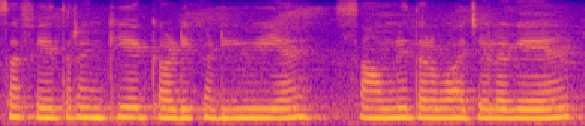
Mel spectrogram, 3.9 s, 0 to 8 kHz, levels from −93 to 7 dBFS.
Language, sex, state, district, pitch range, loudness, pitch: Hindi, female, Uttar Pradesh, Shamli, 210-225 Hz, -12 LUFS, 215 Hz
